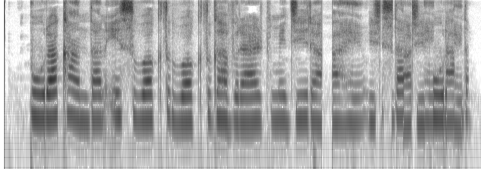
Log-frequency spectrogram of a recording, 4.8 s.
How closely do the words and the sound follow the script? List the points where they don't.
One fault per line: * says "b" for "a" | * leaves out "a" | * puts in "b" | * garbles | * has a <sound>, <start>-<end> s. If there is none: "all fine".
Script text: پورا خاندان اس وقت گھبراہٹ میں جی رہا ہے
* puts in "وقت"
* has a dropout, 3.2-3.3 s
* garbles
